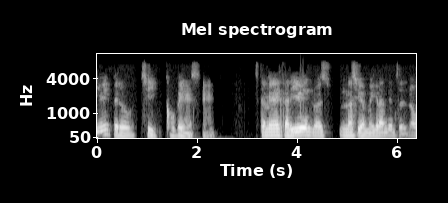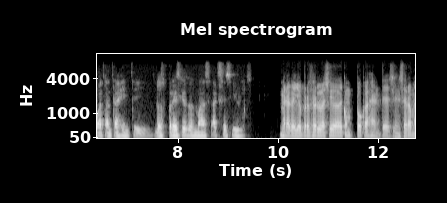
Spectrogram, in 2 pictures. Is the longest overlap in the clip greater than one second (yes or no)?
no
